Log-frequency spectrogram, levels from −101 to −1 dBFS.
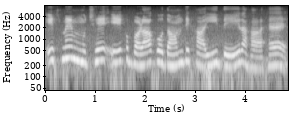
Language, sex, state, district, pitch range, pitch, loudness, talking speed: Hindi, female, Madhya Pradesh, Katni, 200-260 Hz, 230 Hz, -14 LUFS, 110 wpm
